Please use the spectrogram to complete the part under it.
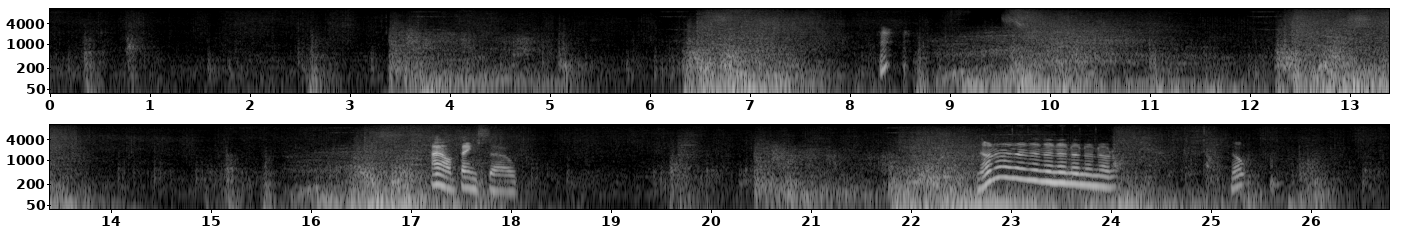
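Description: Electric bolts crackle and burst in loud bursts.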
